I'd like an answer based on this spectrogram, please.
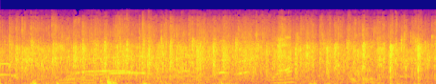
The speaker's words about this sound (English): Come on, let's give him a big hand.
